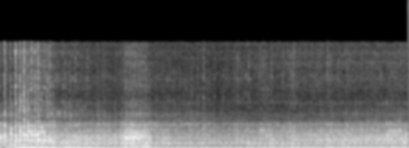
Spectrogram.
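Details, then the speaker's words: Farmall H tractor with loader and wide front end, idling after refueling (it had simply run out of gas): steady, even low rumble with slightly loud mechanical clatter; a little noisy but runs real well, good motor. "little noisy, but it runs real well. Good motor."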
